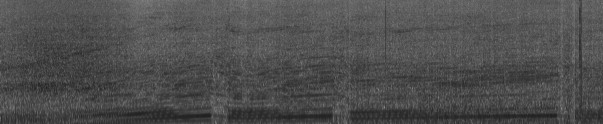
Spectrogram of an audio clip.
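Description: A new motorcycle's engine is loud and close as the throttle opens, its droning pitch climbing steadily, dropping briefly, then climbing again as the bike accelerates through gear changes.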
